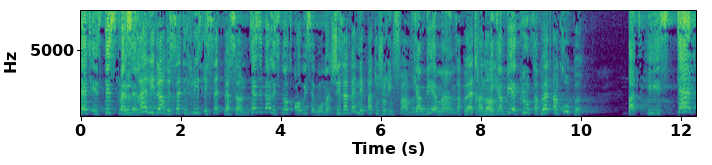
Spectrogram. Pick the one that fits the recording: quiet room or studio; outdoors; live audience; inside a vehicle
live audience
